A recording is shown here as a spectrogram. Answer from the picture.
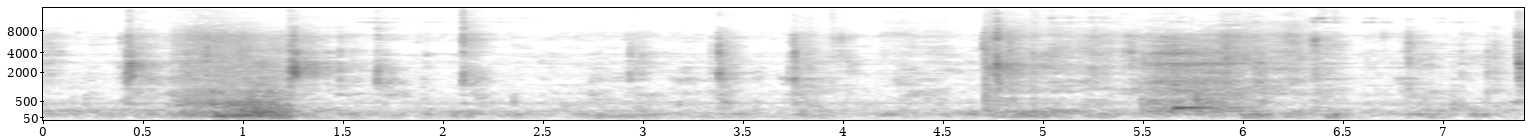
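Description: Close-up eating sounds of a person chewing food eaten by hand: scattered wet mouth clicks and smacks, with breathy snatches of noise and a brief hum about five and a half seconds in.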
